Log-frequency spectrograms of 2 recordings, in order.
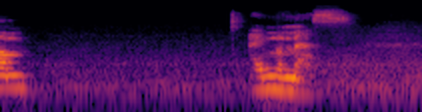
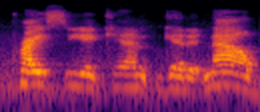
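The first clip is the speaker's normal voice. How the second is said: usual speaking voice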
